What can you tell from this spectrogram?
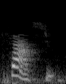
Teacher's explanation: Sílaba prosódica da palavra, a penúltima. Você tem paroxítona terminada por L, olha lá, é acentuada graficamente.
